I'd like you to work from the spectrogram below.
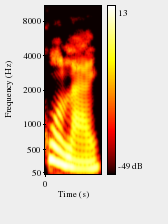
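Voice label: "guolai", Taiwan Mandarin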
